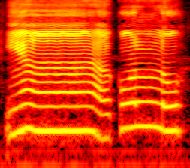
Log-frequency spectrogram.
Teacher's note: ada ikhfa hakiki, yang mana ada nun sukun atau nun mati bertemu dengan kaf, yang mana dibacanya harus disamarkan. Jadi nun sukunnya dibaca disamarkan.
